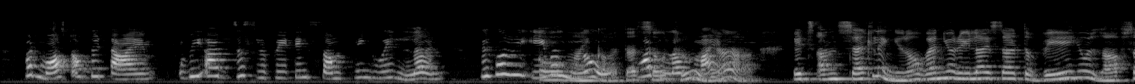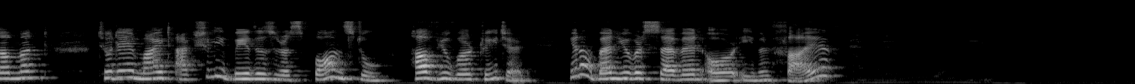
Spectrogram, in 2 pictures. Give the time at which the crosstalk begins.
5.4 s

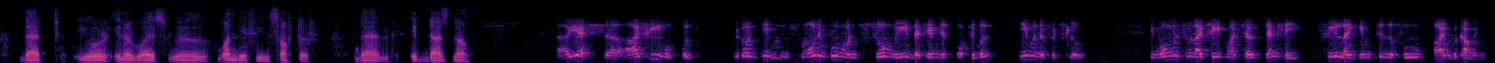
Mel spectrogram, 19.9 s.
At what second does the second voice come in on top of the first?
none

